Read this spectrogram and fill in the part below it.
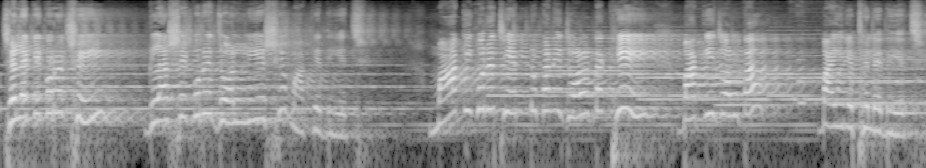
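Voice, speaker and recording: High-voiced woman telling a devotional story. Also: sing-song, moderate pace, long pauses. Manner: rhetorical questions to listeners. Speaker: kirtan performer and storyteller. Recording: echoey hall with live music behind.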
